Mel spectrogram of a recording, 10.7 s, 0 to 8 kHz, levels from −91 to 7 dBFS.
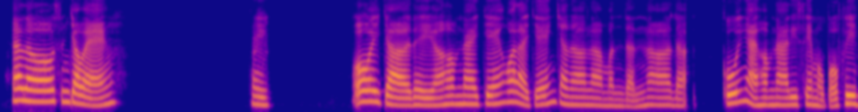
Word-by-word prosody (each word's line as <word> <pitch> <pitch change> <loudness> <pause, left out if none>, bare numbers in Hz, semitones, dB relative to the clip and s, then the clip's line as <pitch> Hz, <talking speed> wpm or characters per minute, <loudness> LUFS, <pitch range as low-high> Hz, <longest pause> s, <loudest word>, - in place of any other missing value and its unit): Hello, 300 -2 +6
xin 285 -1 -4
chào 255 -4 +5
bạn. 205 +4 0 1.7
Thì 210 -3 -4 1.0
Ôi 290 0 +4
trời, 195 -4 +4
thì, 195 -1 -1
ờ, 195 +1 -2
hôm 225 +1 -2
nay 225 -1 0
chán 235 +3 -2
quá 280 0 +1
là 230 -7 0
chán 220 +8 -4
cho 240 -5 -3
nên 205 -1 -4
là 190 -1 -4
mình 180 -1 -10
định, 165 +2 -9
ờ, 195 -1 -5
đ - - -8 0.5
cuối 255 +4 +3
ngày 270 -10 0
hôm 200 0 -4
nay 200 -1 -2
đi 205 0 -1
xem 205 0 -5
một 165 -3 -6
bộ 175 - -2
phim, 230 +3 +4
210 Hz, 175 wpm, -24 LUFS, 195-250 Hz, 1.7 s, Hello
